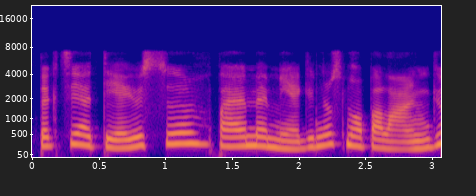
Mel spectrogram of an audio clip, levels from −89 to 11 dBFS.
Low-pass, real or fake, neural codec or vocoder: 7.2 kHz; fake; autoencoder, 48 kHz, 32 numbers a frame, DAC-VAE, trained on Japanese speech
